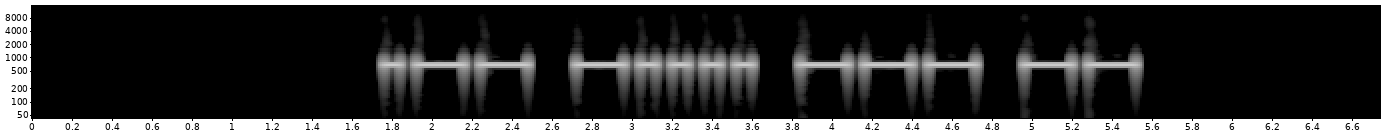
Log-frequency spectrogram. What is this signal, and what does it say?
Morse code, heard as a keyed tone, about 15 wpm, 700 Hz. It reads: W6OM
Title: USA Call Signs - 4 Characters - 15wpm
